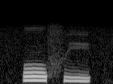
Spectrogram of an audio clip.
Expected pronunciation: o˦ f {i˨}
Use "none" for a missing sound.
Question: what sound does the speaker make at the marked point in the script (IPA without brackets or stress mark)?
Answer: i˨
